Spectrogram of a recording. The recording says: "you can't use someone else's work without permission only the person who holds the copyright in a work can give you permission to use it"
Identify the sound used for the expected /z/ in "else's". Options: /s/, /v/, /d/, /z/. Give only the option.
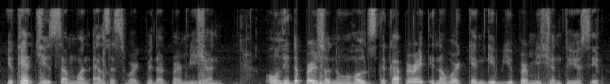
/s/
